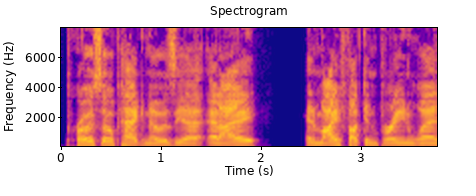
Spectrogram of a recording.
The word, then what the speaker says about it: prosopagnosia: is uh sorry I have it right here prosopagnosia prosopagnosia and I in my brain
